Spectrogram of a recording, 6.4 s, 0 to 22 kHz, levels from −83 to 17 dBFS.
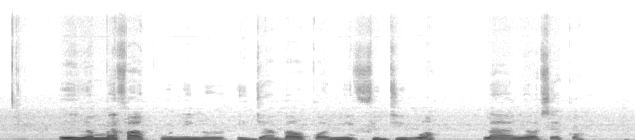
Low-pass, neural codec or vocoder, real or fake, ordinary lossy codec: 19.8 kHz; none; real; none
